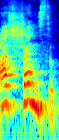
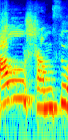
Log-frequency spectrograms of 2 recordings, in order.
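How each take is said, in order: First: আশামসু with no লাম, শ doubled; right pronunciation. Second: আল শামসু with the লাম clearly sounded; wrong pronunciation. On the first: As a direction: run আশামসু together, a held শ in place of the লাম. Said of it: "আল শামসু হয় না". (সঠিক উচ্চারণ, আশামসু লাম ছাড়া) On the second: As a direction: say আল শামসু with a distinct l before শামসু. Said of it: "হয় না". (ভুল উচ্চারণ, আল শামসু লাম সহ) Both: Shown as a demonstration.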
